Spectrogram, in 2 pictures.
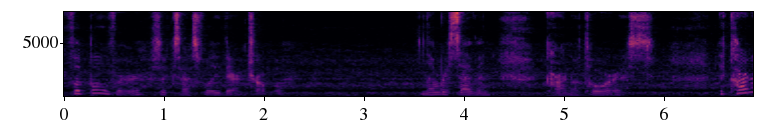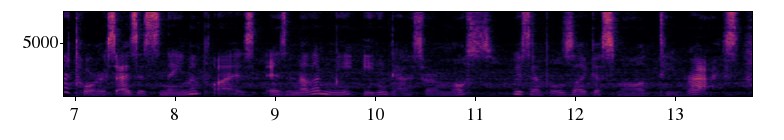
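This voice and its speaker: Over noticeable background noise, a soft-spoken woman talks at a fairly slow pace and fairly low pitch with lively intonation. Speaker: YouTube channel host. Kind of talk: casual narration of a ranked list to camera.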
